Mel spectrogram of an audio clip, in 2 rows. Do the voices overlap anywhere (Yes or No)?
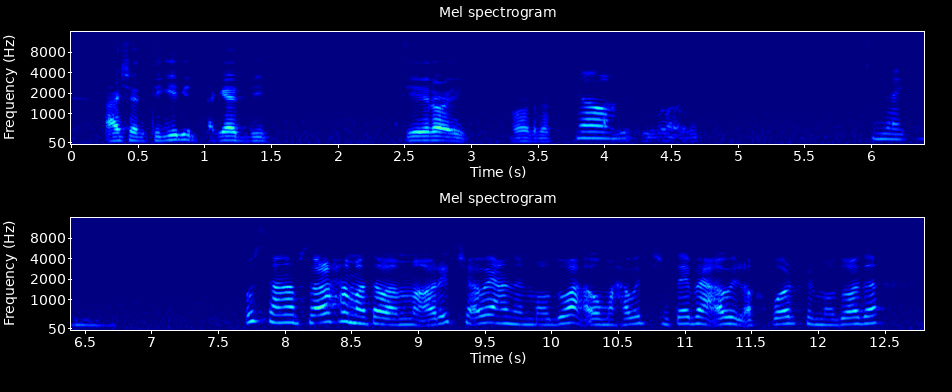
No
